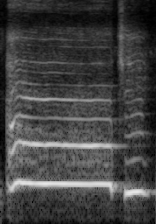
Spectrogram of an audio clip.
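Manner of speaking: very high squealing call; shrieked name. Acted.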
